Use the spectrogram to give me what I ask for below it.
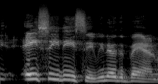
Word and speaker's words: AC/DC: AC/DC is supposed to be pronounced one letter at a time, but reportedly people in Australia kept on calling it Akadaka.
